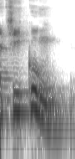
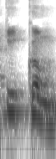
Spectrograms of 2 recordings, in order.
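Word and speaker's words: qigong: Kemudian ada ini bacanya cikung tulisannya kigong tapi bacanya cikung.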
